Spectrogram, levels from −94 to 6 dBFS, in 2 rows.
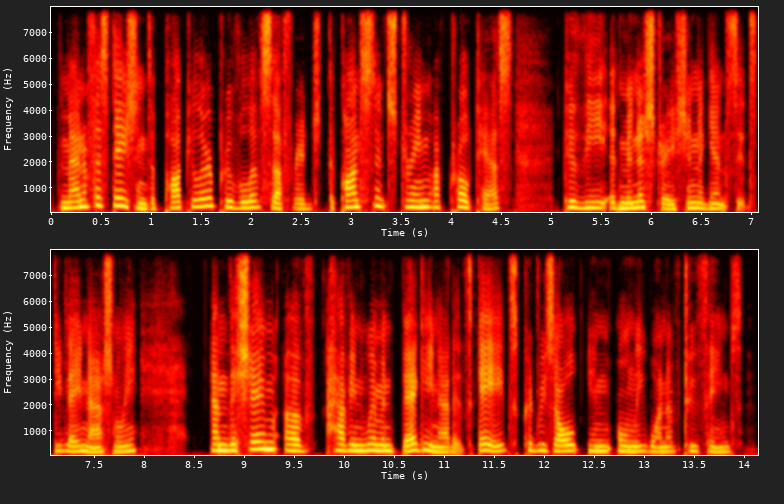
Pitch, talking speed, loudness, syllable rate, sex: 225 Hz, 155 wpm, -18 LUFS, 5.5 syllables/s, female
